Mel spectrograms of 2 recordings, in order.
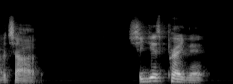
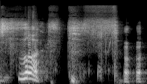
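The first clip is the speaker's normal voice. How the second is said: mocking tease; 8 semitones higher, much slower than usual. Real, not acted. Teasing the others.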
